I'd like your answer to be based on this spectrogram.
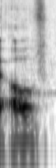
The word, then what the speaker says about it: AU: You are now the co-founder of AU Consulting, pronounced O, as I've learnt.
